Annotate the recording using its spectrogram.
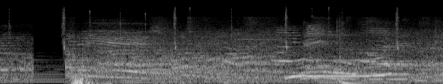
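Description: Indistinct voices, among them a child's, over background music. The sound cuts out briefly about half a second in.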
